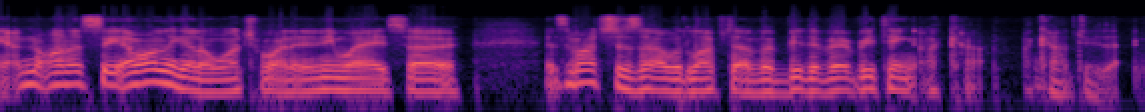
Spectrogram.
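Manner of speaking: ordinary talk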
